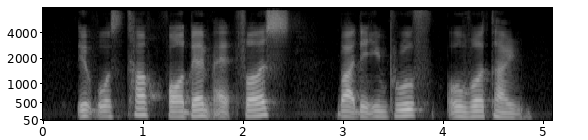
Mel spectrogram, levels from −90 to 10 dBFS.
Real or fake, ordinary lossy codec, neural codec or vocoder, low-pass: fake; none; codec, 16 kHz, 1 kbps, FunCodec, trained on Chinese and English, 50 frames a second; 7.2 kHz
